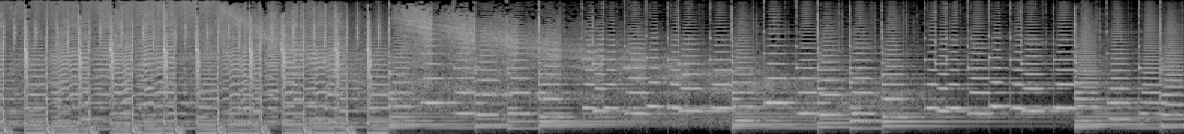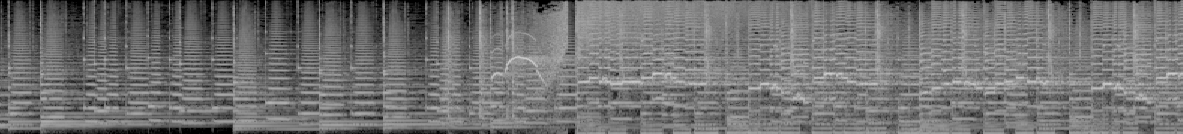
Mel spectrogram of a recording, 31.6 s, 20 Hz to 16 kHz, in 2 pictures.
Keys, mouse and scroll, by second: 3.7 click, 5.3-5.9 scroll up 5, 6.2 scroll down 3, 7.0 click, 8.6 scroll up 2, 12.9 scroll down 1, 14.9-16.1 drag, 23.2 scroll, 26.4 scroll, 28.5-29.1 scroll, 30.3 scroll down 1, 30.8 scroll, 30.9 scroll down 1.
